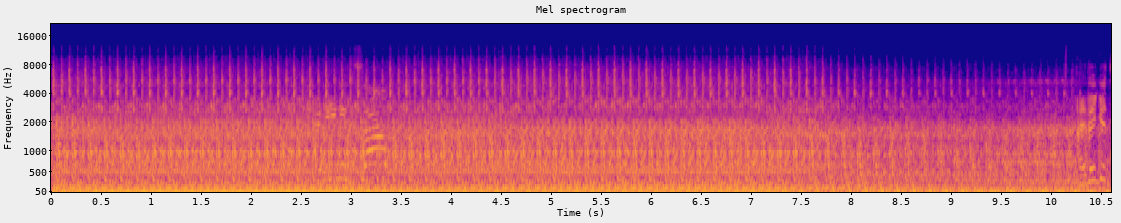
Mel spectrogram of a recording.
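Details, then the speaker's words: Peterbilt cabover diesel at idle after valve adjustment, injectors set without the proper inch-pound torque wrench, warming up with slight smoke: sharp regular tick about three per second; owner suspects an injector set too tight, unconfirmed. "but you can still hear that tiki tiki so i'm thinking that an injector is too tight or something"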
